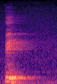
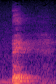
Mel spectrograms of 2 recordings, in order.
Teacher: P, ele é uma oclusiva surda e outra oclusiva sonora. Então, em termos de sonoridade, você vai marcar que uma é mais e a outra é menos.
